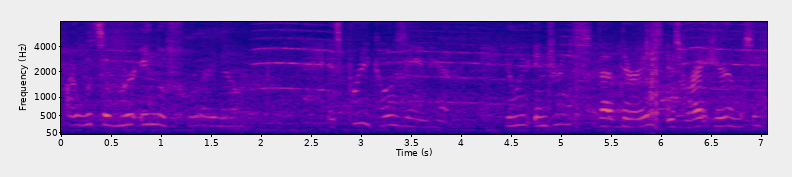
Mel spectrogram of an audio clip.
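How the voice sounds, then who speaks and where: A woman filming a prank vlog from a hiding place inside a big store, keeping her voice low and often whispering. Loud store noise runs constantly behind her, and the camera sits close. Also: fairly even intonation, a little fast. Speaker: prank vlogger. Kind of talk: casual vlog narration. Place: inside a large retail store, hidden in a fort of bags.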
